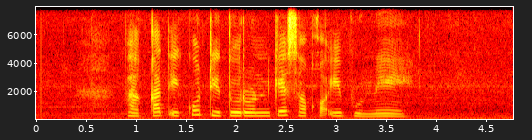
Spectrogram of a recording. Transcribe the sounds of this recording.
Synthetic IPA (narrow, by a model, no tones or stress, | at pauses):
b̥ä̤kat̪ikud̪̥i̤t̪uɾʊnkesɔkɔ̰ʔib̥ṳne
